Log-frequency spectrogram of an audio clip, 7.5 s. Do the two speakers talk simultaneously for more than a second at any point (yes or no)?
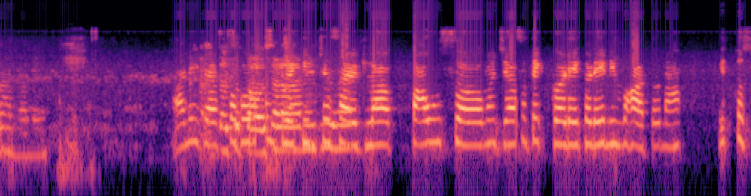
yes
